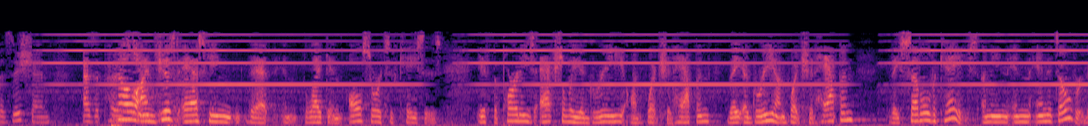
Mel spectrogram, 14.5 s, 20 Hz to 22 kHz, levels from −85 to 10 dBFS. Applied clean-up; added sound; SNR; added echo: none; Bowed string instrument; 6 dB; none.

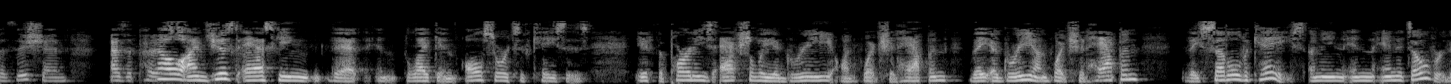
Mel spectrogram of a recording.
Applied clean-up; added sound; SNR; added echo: neural mask model Resemble Enhance denoiser.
